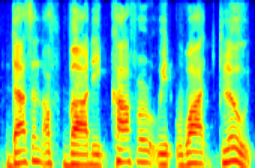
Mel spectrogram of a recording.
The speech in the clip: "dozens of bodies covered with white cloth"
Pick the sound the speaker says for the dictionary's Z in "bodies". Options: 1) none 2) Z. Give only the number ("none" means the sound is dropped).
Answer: 1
